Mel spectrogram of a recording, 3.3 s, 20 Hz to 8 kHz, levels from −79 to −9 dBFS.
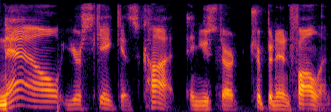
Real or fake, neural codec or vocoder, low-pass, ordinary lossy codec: real; none; 7.2 kHz; AAC, 48 kbps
